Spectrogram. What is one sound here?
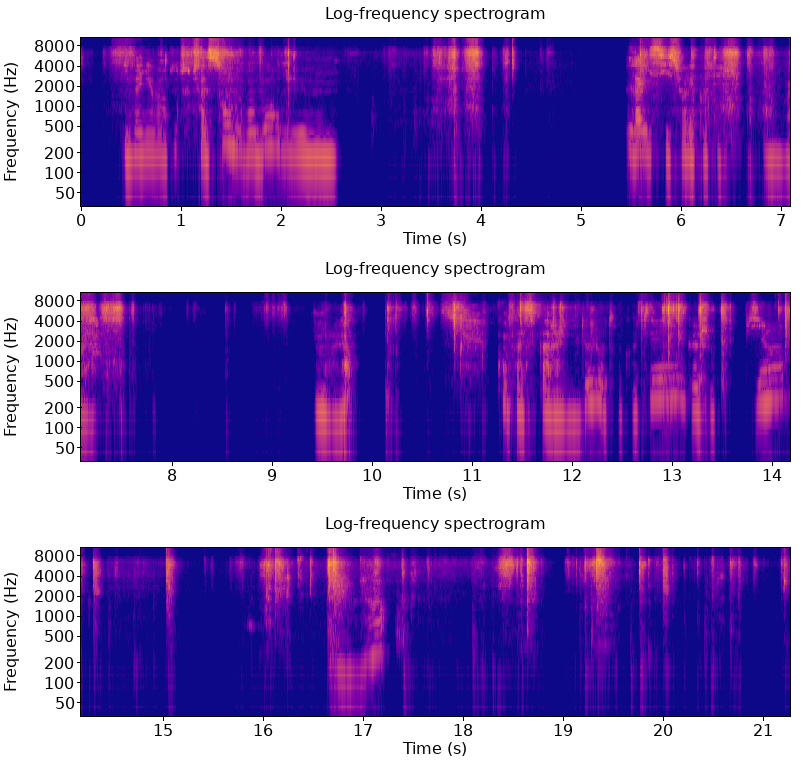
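Cardboard scrapes and taps as it is handled.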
